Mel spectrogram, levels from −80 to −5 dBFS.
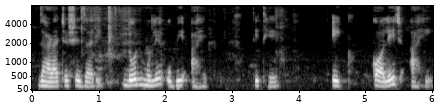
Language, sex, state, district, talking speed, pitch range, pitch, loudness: Marathi, female, Maharashtra, Pune, 100 wpm, 160-190 Hz, 175 Hz, -18 LUFS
